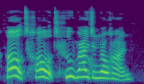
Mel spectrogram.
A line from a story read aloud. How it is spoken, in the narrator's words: Eomer cried in a loud voice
